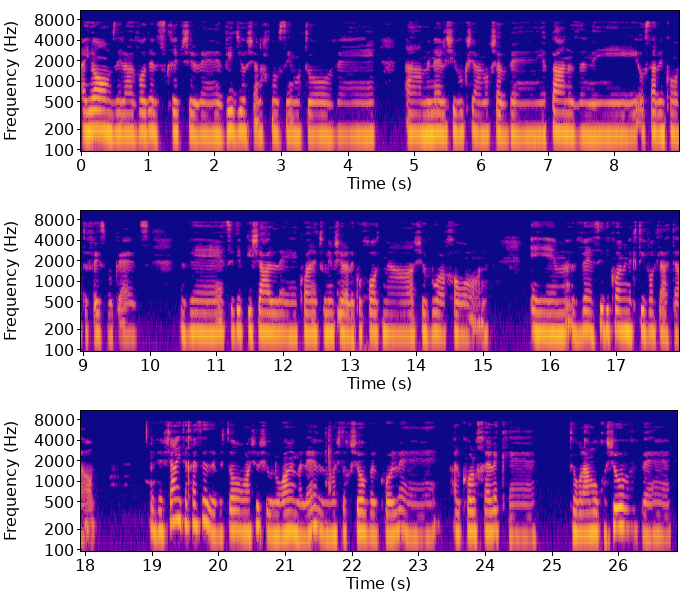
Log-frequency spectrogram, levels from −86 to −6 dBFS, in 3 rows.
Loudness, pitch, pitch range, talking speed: -28 LUFS, 170 Hz, 165-180 Hz, 125 wpm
